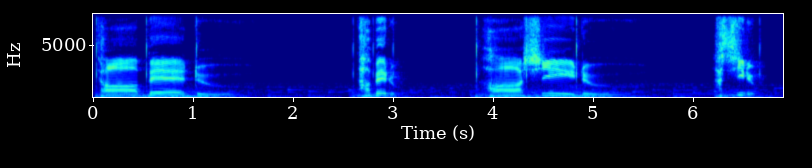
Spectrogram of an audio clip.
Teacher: taberu and hashiru both have 3 kana, so they're the exact same 3 Mora length in duration, and each kana individually is the exact same length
